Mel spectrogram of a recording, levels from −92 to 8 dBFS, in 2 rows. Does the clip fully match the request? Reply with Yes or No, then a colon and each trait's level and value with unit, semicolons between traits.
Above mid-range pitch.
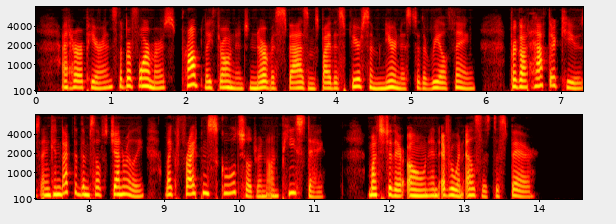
Yes: high, 210 Hz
